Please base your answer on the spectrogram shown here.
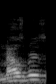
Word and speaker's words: Miles Bridges: Is it Miles Bridges?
